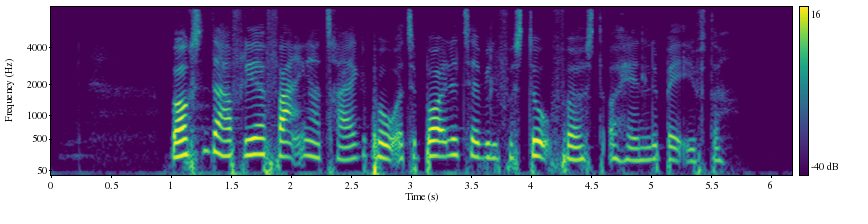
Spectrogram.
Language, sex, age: Danish, female, 23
